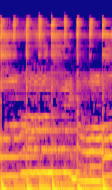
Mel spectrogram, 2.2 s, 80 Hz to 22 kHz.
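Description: Music with a steady beat, a deep kick about twice a second under a held melody, played through a pair of BMB 210 karaoke speakers.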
